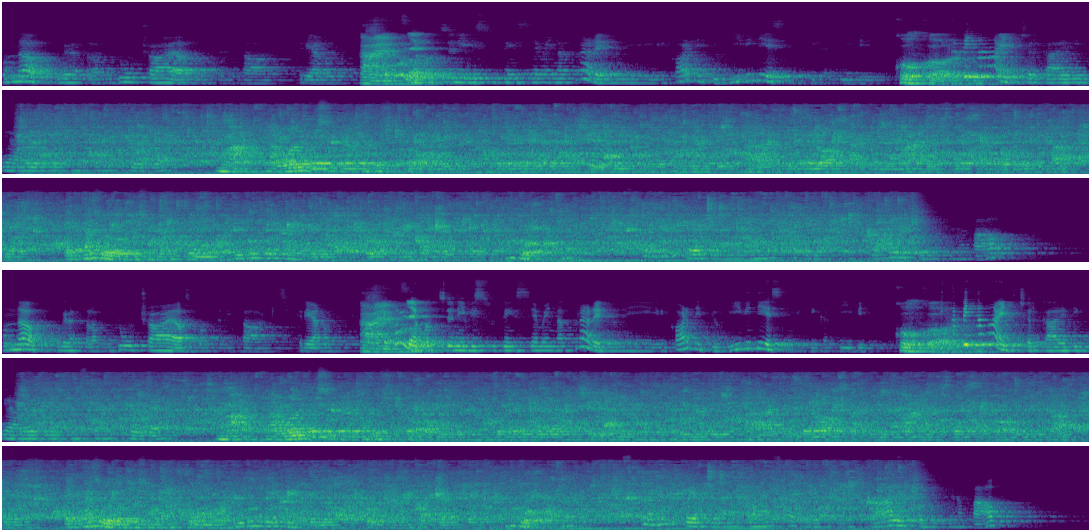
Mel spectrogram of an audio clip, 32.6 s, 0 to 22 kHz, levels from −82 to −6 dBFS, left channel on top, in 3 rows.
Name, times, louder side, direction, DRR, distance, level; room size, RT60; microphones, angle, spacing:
voice 1, 0.0-2.6 3.0-3.3 3.9-8.0 8.4-8.5 9.6-12.5 28.1-31.6, right 3 dB, 55° right, 5 dB, 0.3 m, -34 dB
voice 2, 3.6-4.1 8.9-9.7 13.0-27.4, equal, 10° right, -13 dB, 0.7 m, -31 dB
sound 1, 11.0-30.9, left 1 dB, 25° left, 1.2 m, -33 dB
2.9 x 2.5 x 2.4 m, 1.2 s
head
